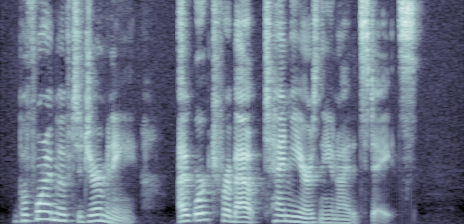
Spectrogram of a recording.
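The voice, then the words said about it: American accent. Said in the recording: “As you can tell from my accent, I'm American.”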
